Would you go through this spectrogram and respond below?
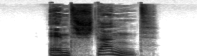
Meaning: first/third-person singular preterite of entstehen
- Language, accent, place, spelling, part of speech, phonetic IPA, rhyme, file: German, Germany, Berlin, entstand, verb, [ɛntˈʃtant], -ant, De-entstand.ogg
